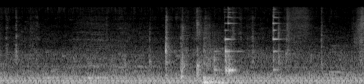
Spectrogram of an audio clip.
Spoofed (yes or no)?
no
